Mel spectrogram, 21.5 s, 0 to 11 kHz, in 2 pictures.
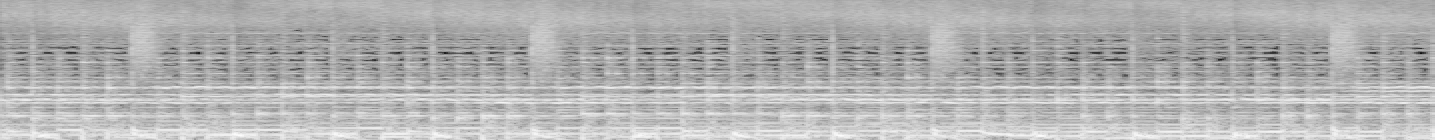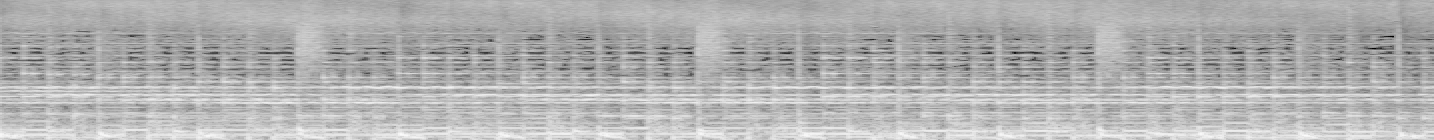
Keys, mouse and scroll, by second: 0.5 right click, 1.3 click, 3.8-5.1 alt+scroll up 2, 5.1 click, 7.5-7.9 alt+scroll up 2, 9.8 click, 11.2 alt+click, 12.9 click, 15.9 shift+click, 17.4 click, 18.1 shift+click, 19.2 click, 21.1 click.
